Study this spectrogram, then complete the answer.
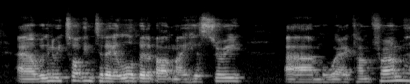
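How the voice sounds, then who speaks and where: In an American accent, a man talks with ordinary pitch variation. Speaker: company president and industry expert. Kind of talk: webinar presentation. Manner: frequent hesitations and fillers.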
